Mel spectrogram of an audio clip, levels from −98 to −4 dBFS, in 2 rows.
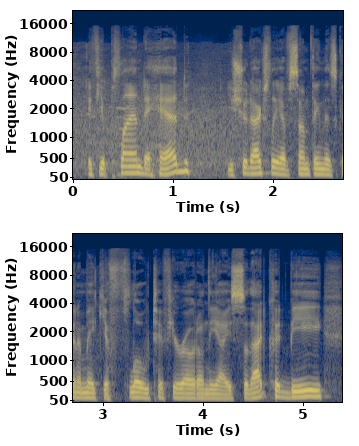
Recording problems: train or aircraft noise; noticeable; throughout; 15 dB below the speech

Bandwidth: 15 kHz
